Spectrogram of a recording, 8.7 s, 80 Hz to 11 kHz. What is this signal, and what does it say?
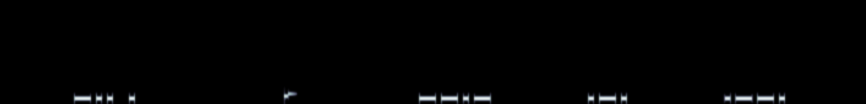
Morse code, heard as a keyed tone, about 21 wpm, spaced as for 10 wpm, 700 Hz. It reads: DE QRP
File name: Top 90 QSO Elements - 6x Character Spacing - 22wpm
